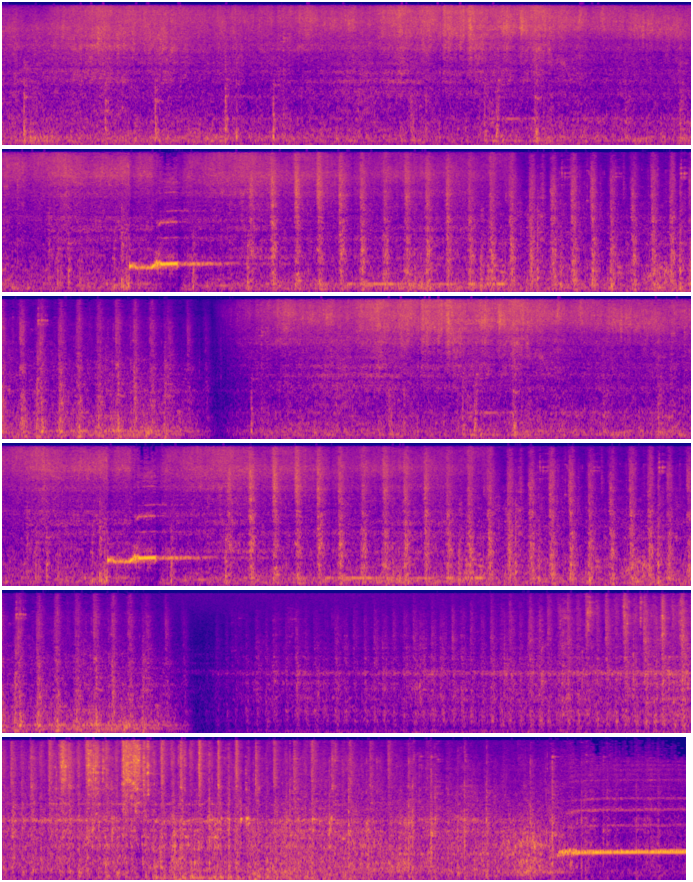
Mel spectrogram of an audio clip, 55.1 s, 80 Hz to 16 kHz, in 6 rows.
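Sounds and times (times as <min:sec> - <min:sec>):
steam train running: 0:00.0 - 0:55.0
steam train whistle: 0:10.8 - 0:12.9, 0:28.9 - 0:30.9, 0:53.3 - 0:55.0.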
